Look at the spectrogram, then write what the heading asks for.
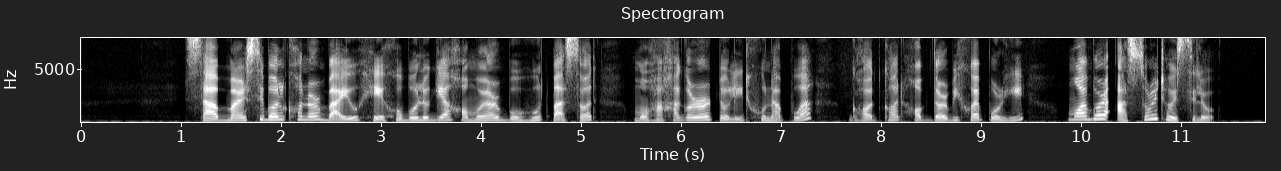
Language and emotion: Assamese, surprised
